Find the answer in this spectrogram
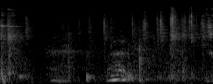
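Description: A small dog giving a few short, soft whimpers, with a sharp click at the very start.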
